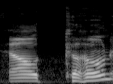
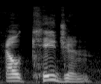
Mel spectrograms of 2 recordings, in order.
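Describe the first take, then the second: First: The J is not said as a J sound. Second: The J is said as a J sound.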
